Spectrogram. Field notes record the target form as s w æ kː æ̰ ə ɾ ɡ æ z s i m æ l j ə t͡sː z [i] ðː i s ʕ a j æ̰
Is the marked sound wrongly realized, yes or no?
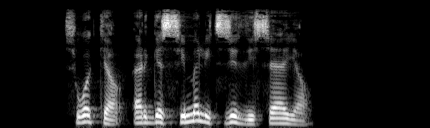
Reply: no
